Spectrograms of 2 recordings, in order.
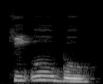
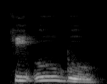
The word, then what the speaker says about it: kiubu: Again, you just look out for the I that makes an E sound instead of what you would think in English. So it's kiubu for cube. Kee-Ooh-Boo for cube. So Kee-Ooh-Boo is cube. So Kee-Ooh-Boo, cube. Almost sounds like cube in English.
